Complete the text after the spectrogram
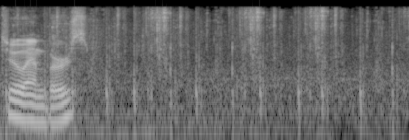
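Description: Armoured footsteps clink on stone.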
